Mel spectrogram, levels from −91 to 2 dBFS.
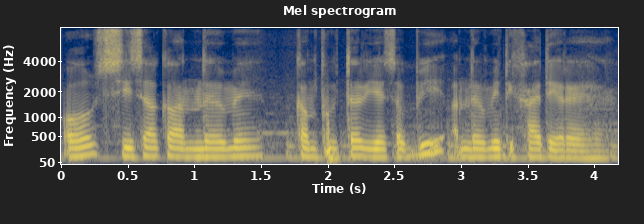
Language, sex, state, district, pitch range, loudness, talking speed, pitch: Hindi, male, Arunachal Pradesh, Papum Pare, 125-135 Hz, -14 LUFS, 215 wpm, 130 Hz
